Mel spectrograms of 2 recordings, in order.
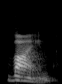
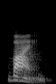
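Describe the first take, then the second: Both takes have the same delivery.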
